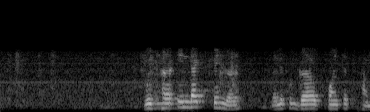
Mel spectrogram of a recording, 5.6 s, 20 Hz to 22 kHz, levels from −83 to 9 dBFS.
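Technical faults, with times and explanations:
Nothing's wrong with this one; it's simply speech heard down an ordinary telephone line, with nothing reaching above about 3.8 kHz.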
